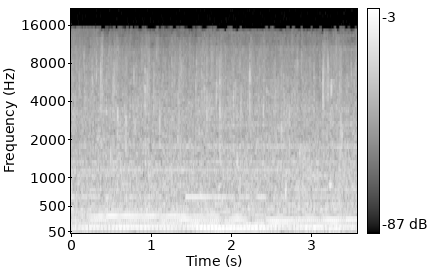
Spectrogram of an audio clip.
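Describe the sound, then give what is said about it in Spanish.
Soft, steady rain pattering on a surface, a faint continuous hiss of many small drops with no breaks or other sounds. “Regocíjate con este bienestar, escuchando el sonido de la lluvia,”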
